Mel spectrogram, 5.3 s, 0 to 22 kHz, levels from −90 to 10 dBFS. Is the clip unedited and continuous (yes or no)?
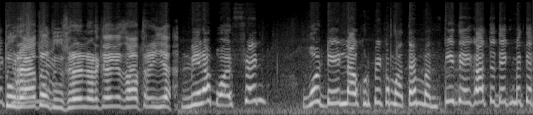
no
